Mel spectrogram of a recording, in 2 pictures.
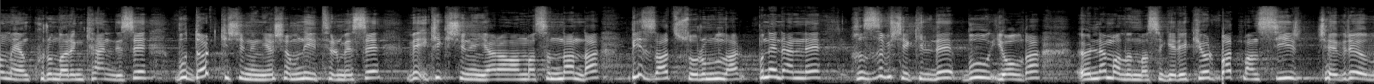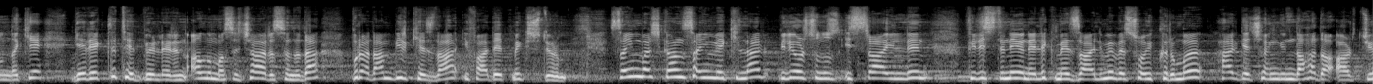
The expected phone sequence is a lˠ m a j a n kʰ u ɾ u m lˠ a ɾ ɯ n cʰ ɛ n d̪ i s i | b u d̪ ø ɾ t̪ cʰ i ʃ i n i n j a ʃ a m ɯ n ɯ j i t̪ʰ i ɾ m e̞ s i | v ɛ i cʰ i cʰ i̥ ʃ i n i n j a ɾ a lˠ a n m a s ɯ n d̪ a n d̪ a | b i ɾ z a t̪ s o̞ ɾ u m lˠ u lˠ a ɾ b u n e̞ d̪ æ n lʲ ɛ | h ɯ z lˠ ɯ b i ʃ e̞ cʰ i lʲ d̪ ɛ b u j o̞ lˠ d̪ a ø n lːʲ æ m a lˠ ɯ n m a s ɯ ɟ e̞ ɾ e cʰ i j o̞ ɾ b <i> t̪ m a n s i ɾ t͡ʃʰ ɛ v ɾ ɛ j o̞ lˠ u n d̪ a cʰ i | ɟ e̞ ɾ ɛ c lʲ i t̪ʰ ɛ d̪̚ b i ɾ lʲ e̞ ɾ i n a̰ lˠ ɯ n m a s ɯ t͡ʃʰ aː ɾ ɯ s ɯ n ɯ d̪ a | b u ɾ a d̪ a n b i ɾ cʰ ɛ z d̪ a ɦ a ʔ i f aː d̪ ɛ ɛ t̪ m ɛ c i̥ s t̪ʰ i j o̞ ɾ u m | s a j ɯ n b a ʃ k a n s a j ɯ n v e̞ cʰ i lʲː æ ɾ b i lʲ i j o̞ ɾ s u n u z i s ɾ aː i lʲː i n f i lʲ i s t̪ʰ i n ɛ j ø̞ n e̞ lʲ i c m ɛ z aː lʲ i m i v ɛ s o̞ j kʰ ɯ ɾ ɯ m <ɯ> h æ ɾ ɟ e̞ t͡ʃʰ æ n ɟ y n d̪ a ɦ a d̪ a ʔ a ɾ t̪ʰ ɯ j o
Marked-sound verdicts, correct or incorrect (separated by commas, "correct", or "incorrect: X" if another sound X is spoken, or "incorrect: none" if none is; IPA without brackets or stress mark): incorrect: a, correct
